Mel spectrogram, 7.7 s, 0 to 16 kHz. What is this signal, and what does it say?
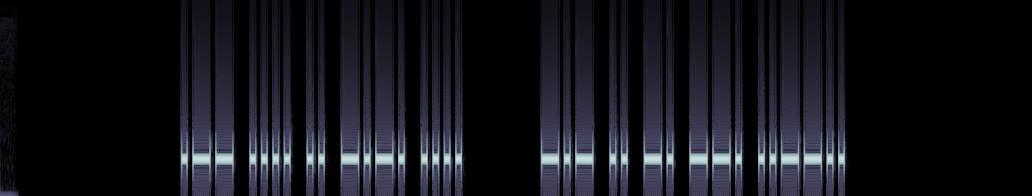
Morse code, heard as a keyed tone, about 28 wpm, 700 Hz. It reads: WHICH KING?
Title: 2x Word-Spacing - Sentences from Top 400 Words - 28wpm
